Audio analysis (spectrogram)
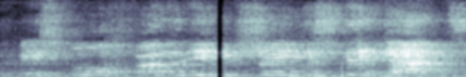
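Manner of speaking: high, loud punchline ending in a yell; triumphant high-pitched crowd-facing shout. Real, not acted.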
